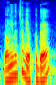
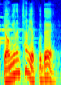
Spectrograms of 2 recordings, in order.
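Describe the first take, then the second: Both takes have the same delivery.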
